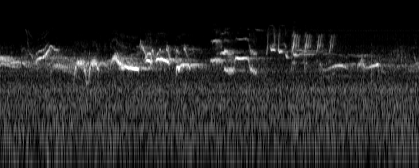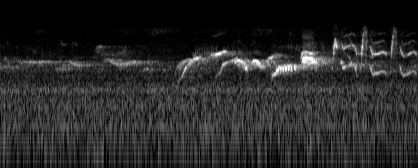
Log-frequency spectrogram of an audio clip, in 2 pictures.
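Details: Hawfinch in Brittany, France, giving rapid, varied high chips and twittered phrases in two bursts, the first lasting about three seconds, then a pause, then the second, over light background hiss.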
